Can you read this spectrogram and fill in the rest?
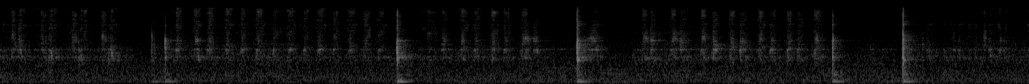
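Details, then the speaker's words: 1983 Kawasaki 750 LTD rebuild, lapping valve number 2 by hand with fine compound: steady back-and-forth rasping strokes, fine and even with no gritty catch. The valve is lapping into a good smooth seat. "There we go, much, much better."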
